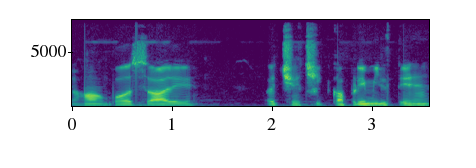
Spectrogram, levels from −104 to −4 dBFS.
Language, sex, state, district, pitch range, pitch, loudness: Hindi, male, Bihar, Darbhanga, 105-120 Hz, 115 Hz, -26 LUFS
